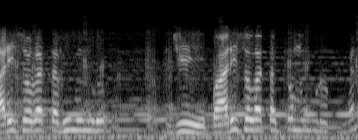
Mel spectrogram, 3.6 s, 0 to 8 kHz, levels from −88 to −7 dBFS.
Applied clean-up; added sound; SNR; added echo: none; Wind / Boat, Water vehicle + Guitar; 11 dB; none.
